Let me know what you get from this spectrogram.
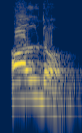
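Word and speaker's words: although: Those, দ এর উচ্চারণ করছি। অলদো, টিএইচ এর পরে ও রয়েছে।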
